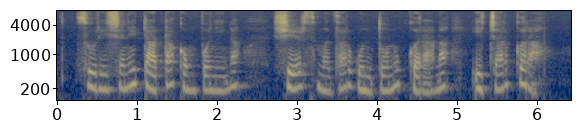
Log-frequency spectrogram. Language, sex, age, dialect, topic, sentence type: Marathi, female, 25-30, Northern Konkan, banking, statement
